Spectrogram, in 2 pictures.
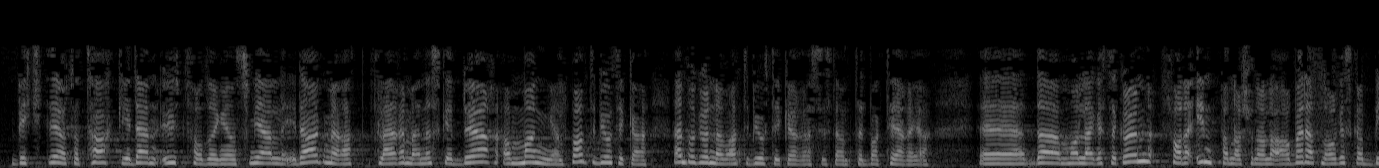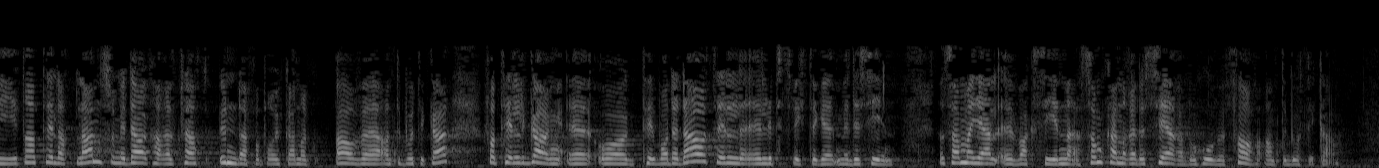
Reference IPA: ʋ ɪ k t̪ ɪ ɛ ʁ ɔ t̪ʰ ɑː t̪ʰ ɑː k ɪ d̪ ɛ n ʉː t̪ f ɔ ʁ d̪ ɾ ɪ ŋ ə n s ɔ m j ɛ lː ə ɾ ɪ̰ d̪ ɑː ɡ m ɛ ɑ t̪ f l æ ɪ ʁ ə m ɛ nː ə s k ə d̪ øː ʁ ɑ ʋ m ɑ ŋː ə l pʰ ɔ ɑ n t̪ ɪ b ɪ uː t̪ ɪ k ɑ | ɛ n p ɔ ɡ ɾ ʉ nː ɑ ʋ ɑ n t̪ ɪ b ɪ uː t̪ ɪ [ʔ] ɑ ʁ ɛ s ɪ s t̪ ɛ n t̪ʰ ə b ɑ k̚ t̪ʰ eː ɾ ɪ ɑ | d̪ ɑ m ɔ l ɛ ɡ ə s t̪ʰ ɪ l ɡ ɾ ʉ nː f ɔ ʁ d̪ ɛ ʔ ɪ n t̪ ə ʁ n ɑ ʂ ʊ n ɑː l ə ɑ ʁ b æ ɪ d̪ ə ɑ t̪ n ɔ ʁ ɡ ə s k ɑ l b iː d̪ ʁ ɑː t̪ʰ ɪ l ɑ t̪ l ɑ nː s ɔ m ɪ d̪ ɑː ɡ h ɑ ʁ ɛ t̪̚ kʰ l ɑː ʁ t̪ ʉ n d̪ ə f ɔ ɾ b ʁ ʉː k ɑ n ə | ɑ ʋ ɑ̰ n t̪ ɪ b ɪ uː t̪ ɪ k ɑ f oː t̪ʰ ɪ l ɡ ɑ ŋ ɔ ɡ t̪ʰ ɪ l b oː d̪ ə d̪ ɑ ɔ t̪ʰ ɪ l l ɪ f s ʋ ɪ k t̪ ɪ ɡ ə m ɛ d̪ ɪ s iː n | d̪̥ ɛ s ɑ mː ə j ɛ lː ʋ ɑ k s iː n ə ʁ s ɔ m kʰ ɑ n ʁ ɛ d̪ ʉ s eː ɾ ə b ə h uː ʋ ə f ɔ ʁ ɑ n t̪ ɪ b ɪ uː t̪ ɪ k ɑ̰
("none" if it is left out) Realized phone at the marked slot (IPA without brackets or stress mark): k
